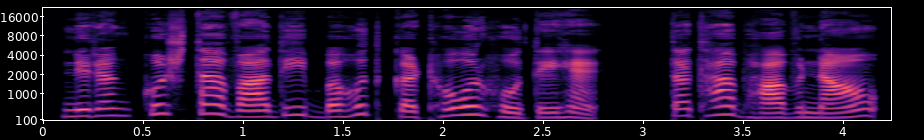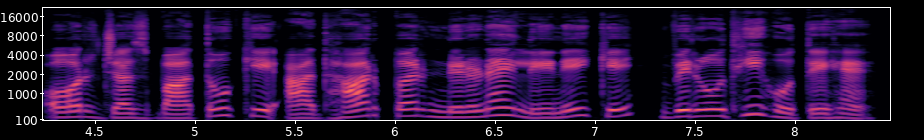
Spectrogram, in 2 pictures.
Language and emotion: Hindi, neutral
